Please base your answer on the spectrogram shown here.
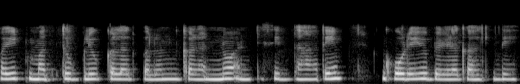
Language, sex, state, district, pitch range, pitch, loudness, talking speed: Kannada, female, Karnataka, Belgaum, 235-255 Hz, 245 Hz, -16 LUFS, 90 wpm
